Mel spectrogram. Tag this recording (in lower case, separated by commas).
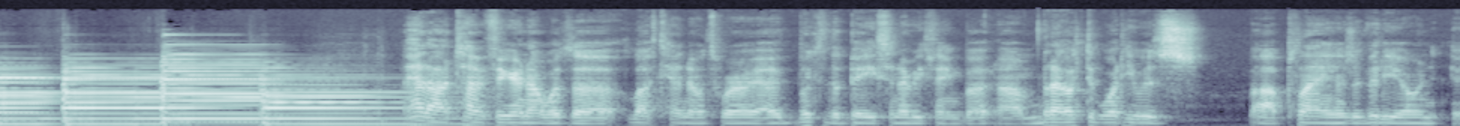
speech, musical instrument, piano, keyboard (musical), music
